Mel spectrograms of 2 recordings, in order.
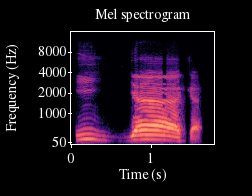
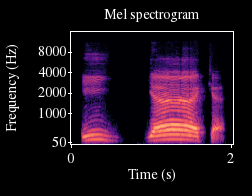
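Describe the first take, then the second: Both takes have the same delivery.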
